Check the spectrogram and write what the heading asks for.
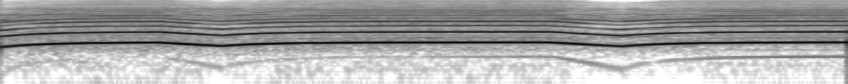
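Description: Impact Alarm Horn, a handheld battery-powered siren horn, sounding a loud, steady siren wail. It reaches full pitch in the first moment, dips briefly in pitch twice (about a second in and again about three seconds in), and returns to the same held tone each time.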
